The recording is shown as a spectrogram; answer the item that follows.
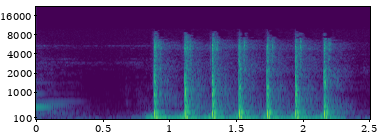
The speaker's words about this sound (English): Right now it was a street where Paul's murderer might be waiting in a dark room behind a locked door, waiting for a knock that had to come.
